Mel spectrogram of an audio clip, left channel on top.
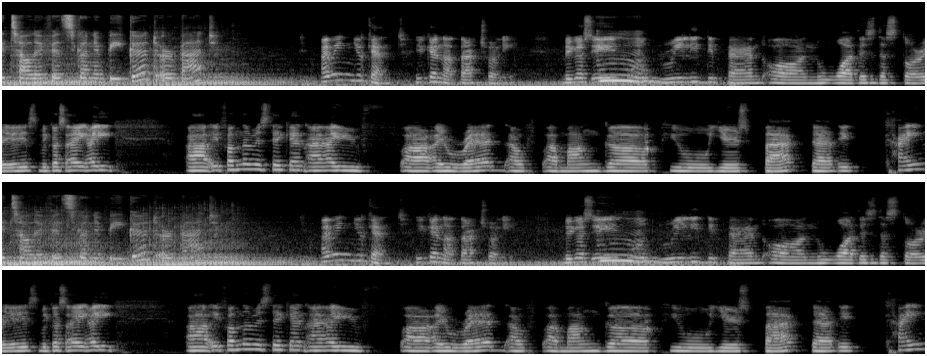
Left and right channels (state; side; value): normal; both; correlation 0.75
